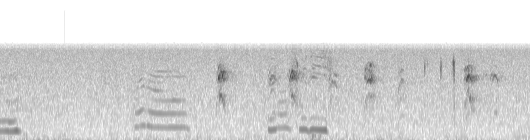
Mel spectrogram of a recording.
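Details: Miniature Schnauzer puppies at play: thin whines and short squeaky yelps come in scattered bursts over a quiet room background.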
